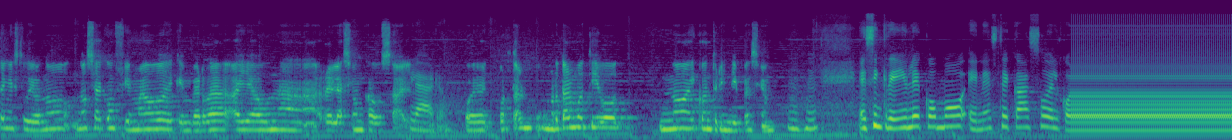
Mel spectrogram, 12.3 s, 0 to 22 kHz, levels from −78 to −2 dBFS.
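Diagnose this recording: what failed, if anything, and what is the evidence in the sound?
A system hang loop struck the driver or buffer stage at 10.71 s and runs to the end. The sound collapses into a steady 50 Hz buzz. One 20 ms slice repeats exactly, about 80 times. The system froze while the hardware kept replaying its ring buffer.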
